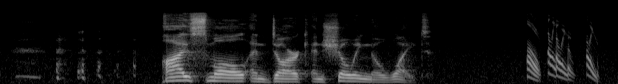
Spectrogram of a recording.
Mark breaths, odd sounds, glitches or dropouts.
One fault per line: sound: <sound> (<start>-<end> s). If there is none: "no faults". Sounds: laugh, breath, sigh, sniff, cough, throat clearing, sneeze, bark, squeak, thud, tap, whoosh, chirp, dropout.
sound: laugh (0.1-1.4 s)
sound: chirp (5.3-6.0 s)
